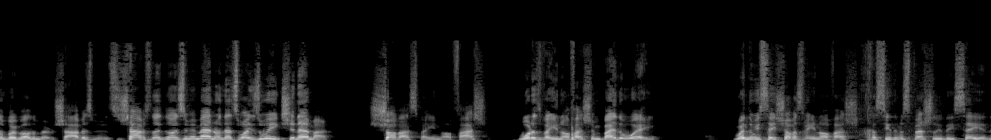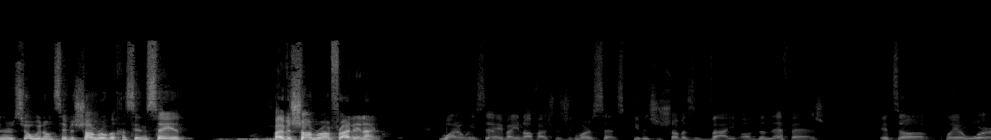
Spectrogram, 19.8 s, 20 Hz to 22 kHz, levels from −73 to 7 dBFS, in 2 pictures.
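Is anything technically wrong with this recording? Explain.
No, nothing technically wrong turns up in this speech recording. The level holds steady throughout, with no fader-like dips or rises in loudness.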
